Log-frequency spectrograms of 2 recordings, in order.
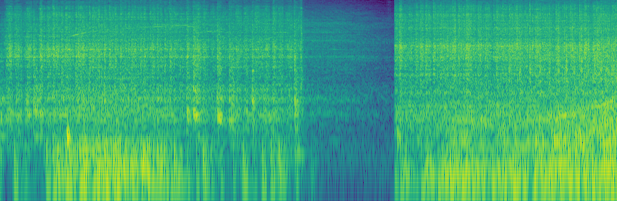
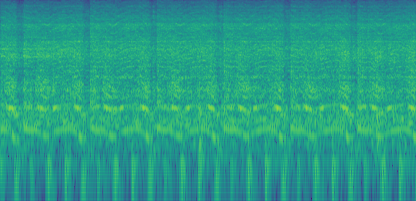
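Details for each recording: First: Drag Subaru STI build, first start after sitting, probably flooded and on old fuel: engine catches and revs unevenly, cuts out, restarts and holds a steady, slightly missy idle; sounds healthy overall. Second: Subaru STI that has sat a couple of years, cranking on a jump pack: steady fast starter churn with even pulses, going on and on without the engine catching; owner wants starting fluid. Cause not confirmed.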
